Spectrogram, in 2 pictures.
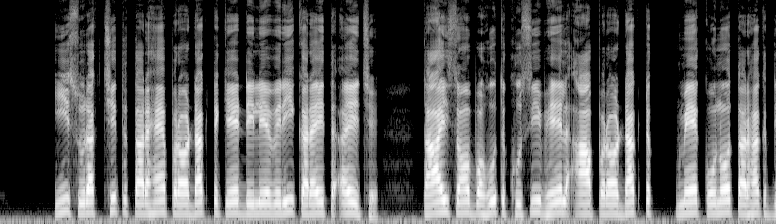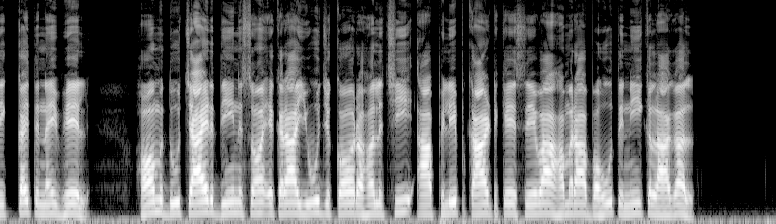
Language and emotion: Maithili, neutral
